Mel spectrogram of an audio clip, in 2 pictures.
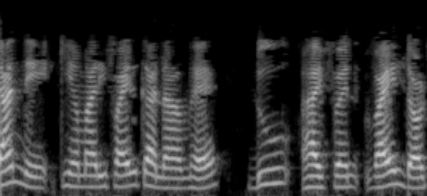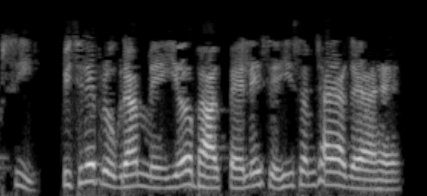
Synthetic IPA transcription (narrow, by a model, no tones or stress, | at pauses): aːnd̪ẽːkiɦɐmaːɾifaːɪlkanaːmɦɛ | ɖuːɦaːɪfənʋaːɪlɖɔːʈsiː | pɪt͡ʃʰlepɾoːɡɾaːmːẽjɐbʱaːɡ̚pɛɦleseɦisɐ̃md͡ʒʱaːjaɡɐjaɦɛː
